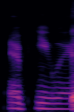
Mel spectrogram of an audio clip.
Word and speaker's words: February: They do pronounce the second R. – February. – There it is. Yeah. February. So it's just an Australian thing.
